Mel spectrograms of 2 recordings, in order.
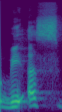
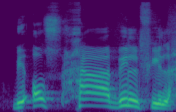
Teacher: بِأَصْحَابِ میں صاد کو پر کر کے پڑھیں گے. بعض بچے اس کو بِأَس پڑھ دیتے ہیں، بِأَس نہیں پڑھنا، بِأَصْحَابِ الْفِيلِ.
